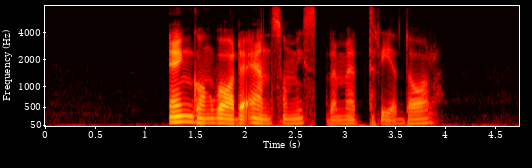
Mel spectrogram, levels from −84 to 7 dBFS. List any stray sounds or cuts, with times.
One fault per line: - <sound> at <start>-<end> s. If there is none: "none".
- dropout at 2.7-2.8 s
